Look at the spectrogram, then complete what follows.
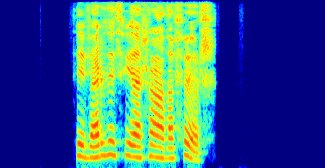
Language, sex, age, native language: Icelandic, female, 50-59, Icelandic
